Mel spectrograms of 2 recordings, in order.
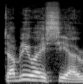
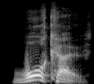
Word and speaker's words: Waco: WACO, referring to the aircraft, is usually pronounced Waco, like the first syllable pronounced as in water, not Waco, like Waco, Texas, whose name is entirely unrelated.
